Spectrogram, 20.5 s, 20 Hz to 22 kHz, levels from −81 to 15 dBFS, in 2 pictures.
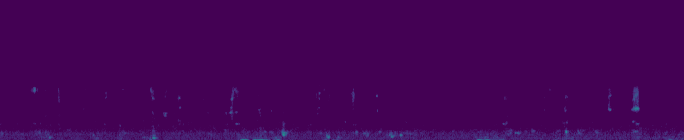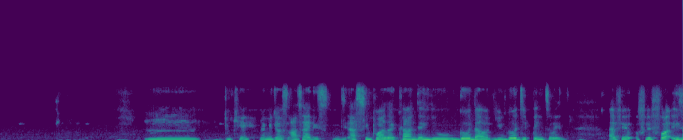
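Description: From start to finish the speech carries Opus voice compression in its SILK mode. Nothing survives above 8.7 kHz, the wideband ceiling, and the coarse coding of the excitation leaves the voice hoarse and faintly robotic, which fits a bitrate around 12 kbps. A simple low-pass filter would only dull the top. Here the damage also sits inside the remaining band, as a hoarse, slightly robotic quality that filtering alone cannot produce.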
